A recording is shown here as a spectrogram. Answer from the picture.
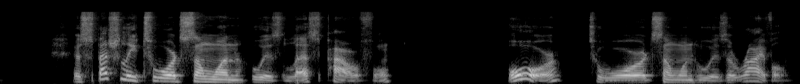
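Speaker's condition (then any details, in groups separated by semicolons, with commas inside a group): No condition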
